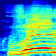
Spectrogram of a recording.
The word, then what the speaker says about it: where: ওয়ের will you cook? ঠিক আছে? আমার সাধারণত ওয়েরটাকে কি বলি? হোয়ার বলি, তাই না? কিন্তু হোয়ার কি উচ্চারণ? এটার উচ্চারণ হোয়ার নয়, এটার উচ্চারণ হচ্ছে ওয়ের।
